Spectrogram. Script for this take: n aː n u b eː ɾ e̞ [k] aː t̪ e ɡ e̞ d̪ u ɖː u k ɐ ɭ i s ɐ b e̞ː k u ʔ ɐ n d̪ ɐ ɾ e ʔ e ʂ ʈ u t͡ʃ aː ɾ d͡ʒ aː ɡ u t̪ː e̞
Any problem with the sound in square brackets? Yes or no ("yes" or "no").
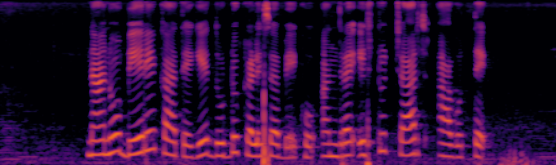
no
